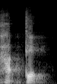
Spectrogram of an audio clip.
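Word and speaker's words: حبيب: Itu di harokatnya kitab itu ada yang nulis Hubab. Nah, yang benar, yang benar itu bacanya Habib.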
